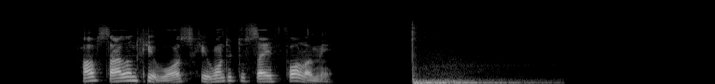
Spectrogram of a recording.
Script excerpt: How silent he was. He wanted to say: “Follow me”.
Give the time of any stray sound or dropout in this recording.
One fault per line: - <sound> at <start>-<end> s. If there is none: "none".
- thud at 4.1-5.7 s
